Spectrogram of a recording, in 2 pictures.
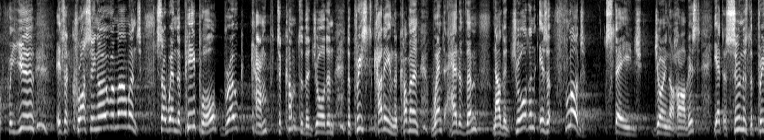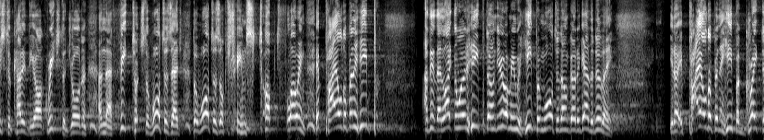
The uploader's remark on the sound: recorded at Destiny Christian Church, Wakefield, UK WF1 4AF on the 25th July 2021.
